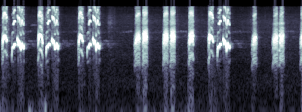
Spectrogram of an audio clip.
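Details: Lure recording of a sooty-headed bulbul: clustered bubbly phrases of short warbled notes interspersed with rough broadband bursts, delivered in a lively, closely packed rhythm.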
